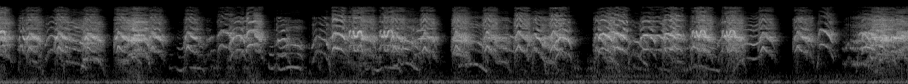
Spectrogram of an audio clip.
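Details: Several Indian ring-necked parakeets screeching almost without pause, harsh rasping squawks mixed with short whistled notes in a dense, continuous chorus.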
